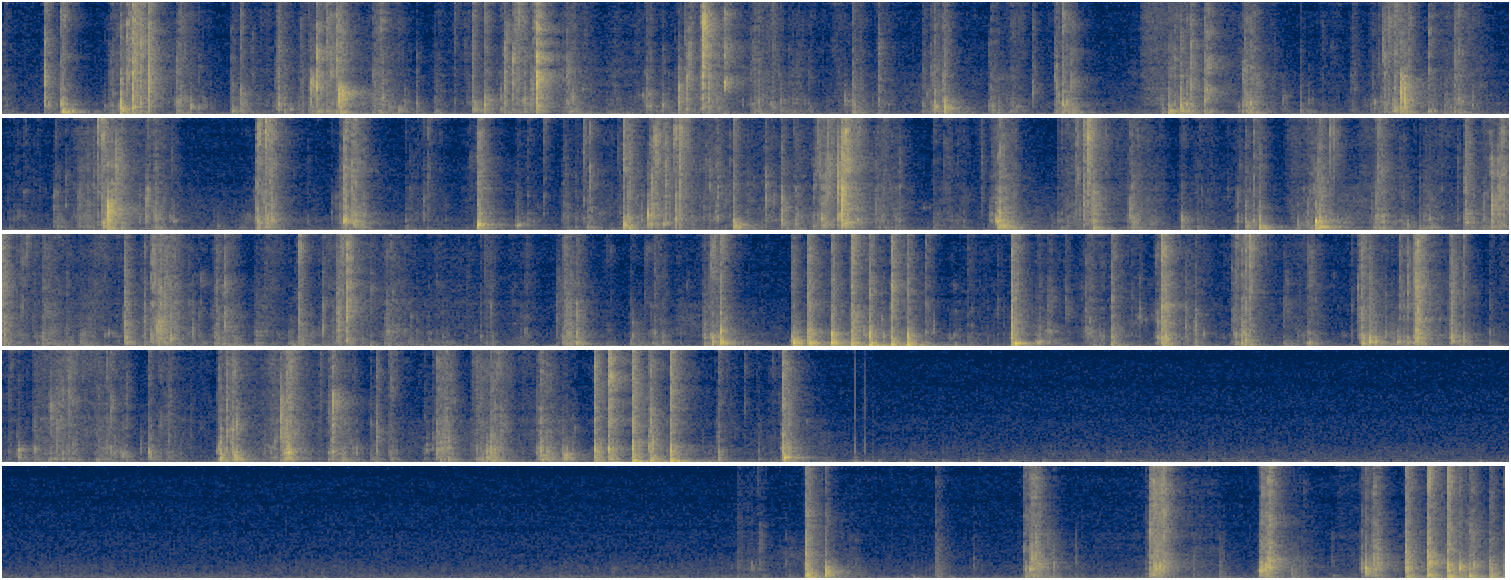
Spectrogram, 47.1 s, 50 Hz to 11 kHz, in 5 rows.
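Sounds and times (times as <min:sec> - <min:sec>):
irregular crunching and crackling: 0:00.0 - 0:35.3.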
